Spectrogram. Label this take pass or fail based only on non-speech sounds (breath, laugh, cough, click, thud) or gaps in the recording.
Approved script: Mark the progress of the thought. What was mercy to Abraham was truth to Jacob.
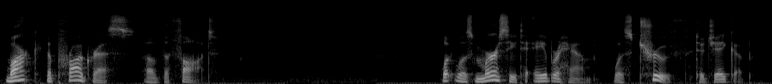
pass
